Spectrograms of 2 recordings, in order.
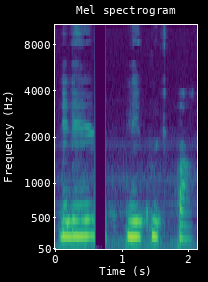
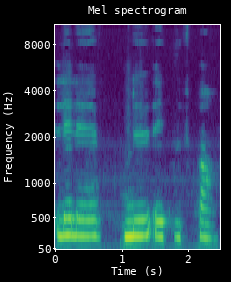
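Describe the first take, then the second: First: The word 'ne' is elided and joined to the verb. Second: The word 'ne' is said as a full separate syllable. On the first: The speaker calls it right. "On dit" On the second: The speaker calls it wrong. "on dit pas"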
